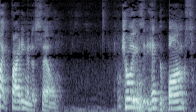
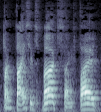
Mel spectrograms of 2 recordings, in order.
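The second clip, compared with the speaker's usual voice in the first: ordinary delivery, nothing marked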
